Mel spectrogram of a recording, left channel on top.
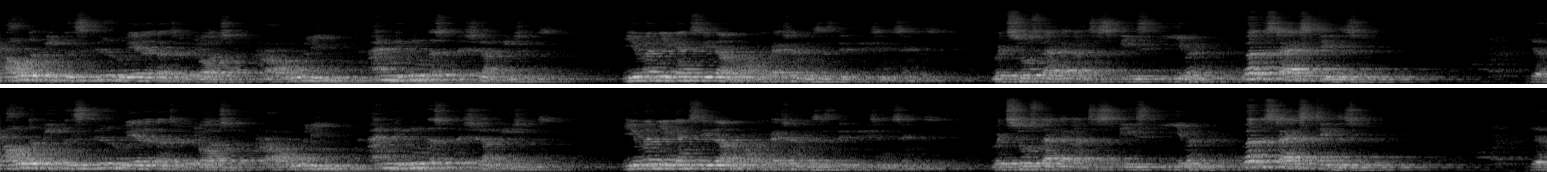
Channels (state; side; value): normal; both; correlation 0.59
